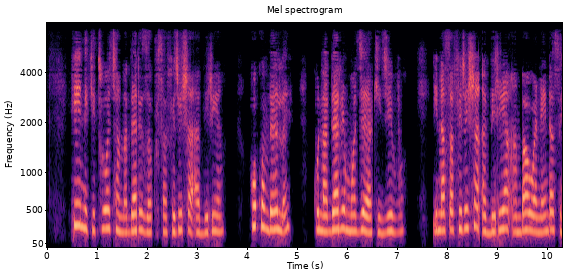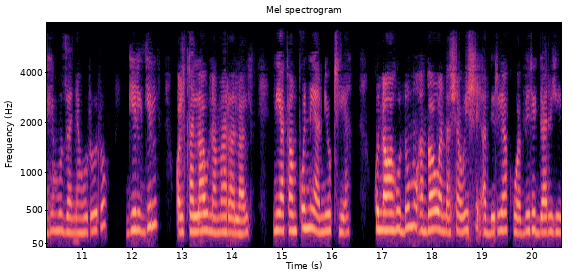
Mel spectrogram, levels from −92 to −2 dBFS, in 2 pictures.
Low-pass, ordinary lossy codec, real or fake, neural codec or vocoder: 7.2 kHz; AAC, 32 kbps; fake; codec, 44.1 kHz, 2.6 kbps, DAC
